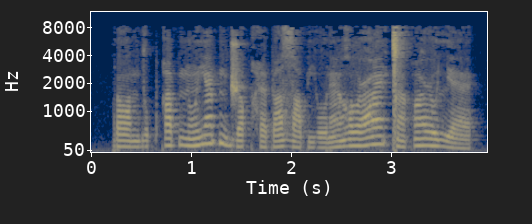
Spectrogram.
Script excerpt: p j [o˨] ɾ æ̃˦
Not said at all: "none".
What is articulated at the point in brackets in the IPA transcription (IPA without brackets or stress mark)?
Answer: o˨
